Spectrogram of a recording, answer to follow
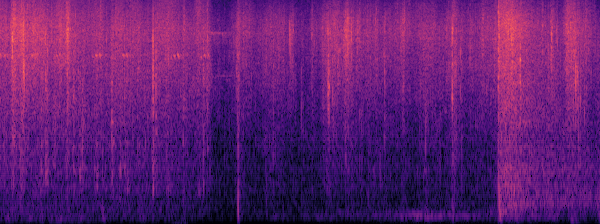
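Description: Footsteps of two people running through long grass, rustling and thudding, fading over the first two seconds; a single sharp click a little past two seconds in, and louder rustling from about five seconds in.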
